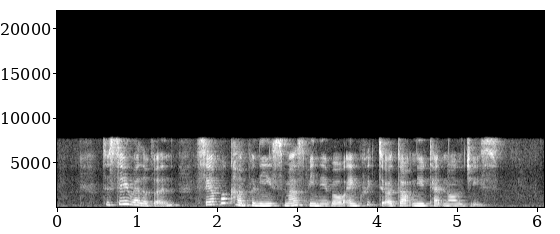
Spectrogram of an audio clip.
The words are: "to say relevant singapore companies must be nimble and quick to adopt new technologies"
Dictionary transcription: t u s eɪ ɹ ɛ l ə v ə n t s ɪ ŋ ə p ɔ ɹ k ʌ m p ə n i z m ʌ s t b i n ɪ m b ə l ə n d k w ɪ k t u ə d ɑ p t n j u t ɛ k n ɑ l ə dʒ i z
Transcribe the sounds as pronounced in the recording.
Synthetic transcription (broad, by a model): t u s eɪ ɹ ɛ l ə v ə n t s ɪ ŋ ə p ɔ k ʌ m p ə n i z m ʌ s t b i n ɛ b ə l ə n k w ɪ k t u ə d ɑ p n j u t ɛ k n ɑ l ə dʒ i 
